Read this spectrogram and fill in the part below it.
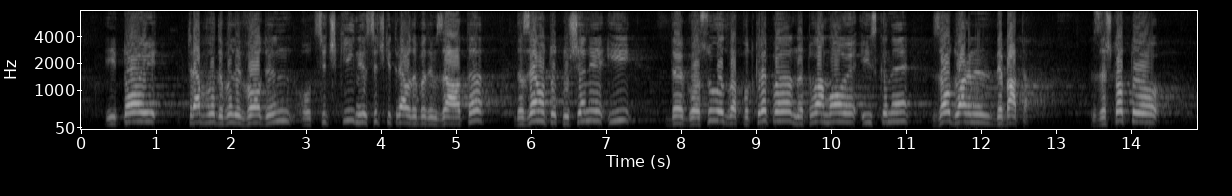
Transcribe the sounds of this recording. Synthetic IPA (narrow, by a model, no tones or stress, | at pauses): it̪ɔjt̪ɾʲabvəd̪ɐbɤd̪ɛvɔd̪ɛnot̪fsit͡ʃkiniɛfsit͡ʃkit̪ɾʲjabvəd̪ɐbɤd̪ɛmvzalˠət̪əd̪ɐvzɛmət̪ot̪noʃɛniɛʔi | d̪ɐɡlˠɐsuvət̪vɐfpot̪kɾɛpənɐt̪ovamɔɛʔiskənɛzɐod̪lˠaɡɐnɛnɐd̪ɛbat̪ə̰ | zɐʃt̪ɔt̪o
